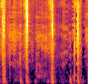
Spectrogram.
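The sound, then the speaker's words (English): Paper money being handled, with a few crisp, dry rustling bursts of bills riffled at a loose, uneven rhythm, each a short papery flutter with quiet gaps between. “You hear that? That's the sound of money.”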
